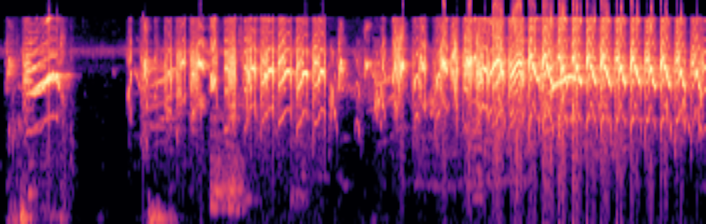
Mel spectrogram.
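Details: Sunbird song used as a lure to get the bird to sing: thin high notes, then after a short pause a long rapid trill that grows louder and faster. Low knocks appear early.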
